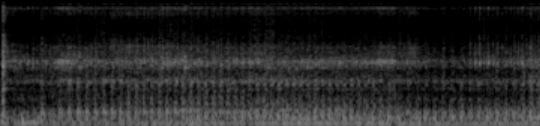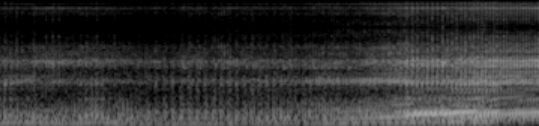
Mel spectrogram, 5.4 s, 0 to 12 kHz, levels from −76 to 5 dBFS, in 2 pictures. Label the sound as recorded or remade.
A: recorded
